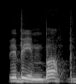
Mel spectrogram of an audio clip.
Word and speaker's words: bibimbap: Bimbapp. – Ja, exakt. – Nej, för det är ett i där i mitten också. Bibibimbap är det, något sånt där jättejobbigt. – Bibimbap.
